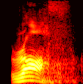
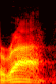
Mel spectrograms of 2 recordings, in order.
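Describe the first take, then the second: First: It is said in a non-American accent. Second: It is said in an American accent.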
